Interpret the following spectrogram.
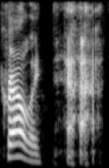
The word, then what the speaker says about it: Crowley: So he pronounces it Crowley.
